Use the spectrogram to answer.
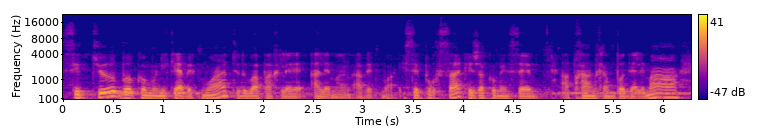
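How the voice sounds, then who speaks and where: Lively intonation at a moderate pace, with an Italian accent. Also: man, fairly low pitch for a man. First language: Italian (speaking French). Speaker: language learner vlogger. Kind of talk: casual vlog monologue. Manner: halting, many hesitations and repetitions.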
